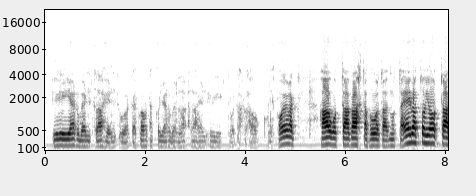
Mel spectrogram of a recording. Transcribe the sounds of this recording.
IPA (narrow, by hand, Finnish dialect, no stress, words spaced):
yli jærʋen lɑhen tuotɑ kortɑkːojærʋel lɑ lɑhen yliˑt tuotɑ lɑˑokːo j̊ɑ̥ koˑerɑt hɑˑokutːɑː kɑhtɑ puoltɑ mutːɑ eiʋæt tohi otːɑːk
